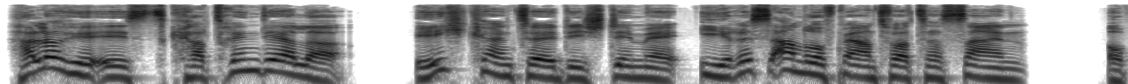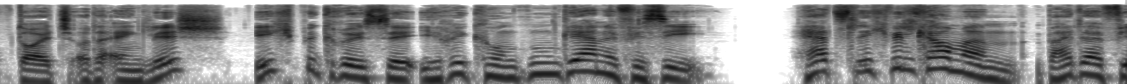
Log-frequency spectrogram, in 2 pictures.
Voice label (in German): Sprecher Telefonansagen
